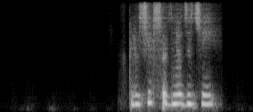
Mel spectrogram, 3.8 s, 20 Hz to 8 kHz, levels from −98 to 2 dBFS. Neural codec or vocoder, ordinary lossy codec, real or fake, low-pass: codec, 44.1 kHz, 0.9 kbps, DAC; none; fake; 7.2 kHz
